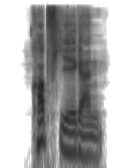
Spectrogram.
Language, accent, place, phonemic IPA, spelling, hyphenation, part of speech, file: German, Germany, Berlin, /ˈkɔp͡f̩ˌjɛːɡɐn/, Kopfjägern, Kopf‧jä‧gern, noun, De-Kopfjägern.ogg
- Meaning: dative plural of Kopfjäger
